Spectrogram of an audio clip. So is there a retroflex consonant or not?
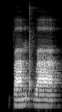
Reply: no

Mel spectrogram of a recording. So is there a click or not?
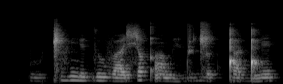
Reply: yes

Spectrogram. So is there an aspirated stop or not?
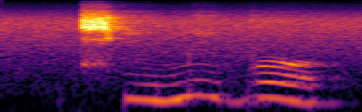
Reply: yes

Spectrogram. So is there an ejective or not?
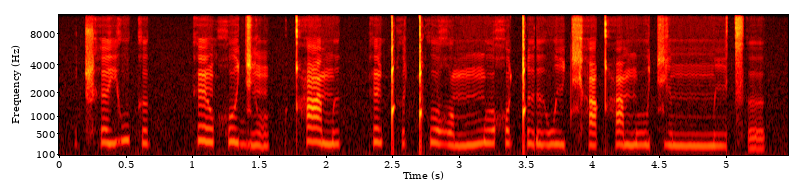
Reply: yes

